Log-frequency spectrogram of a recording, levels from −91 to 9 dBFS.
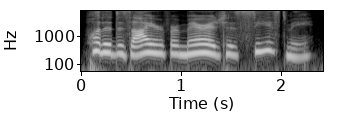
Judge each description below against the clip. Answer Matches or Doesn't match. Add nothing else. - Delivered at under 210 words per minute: Matches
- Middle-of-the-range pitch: Doesn't match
